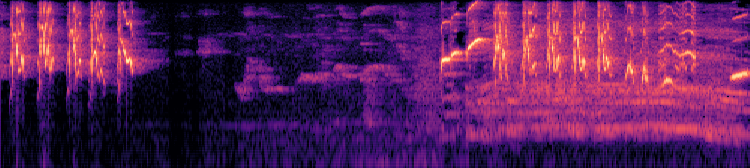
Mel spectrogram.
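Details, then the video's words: Oriental magpie-robin lure song to make silent birds sing: rapid series of sharp repeated notes, a quiet gap with soft whistles, then another fast run of chirps over faint hum. "PANCINGAN KACER GACOR. KACER DIAM MALAS BUNYI COBA PANCNG DENGAN KACER INI"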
